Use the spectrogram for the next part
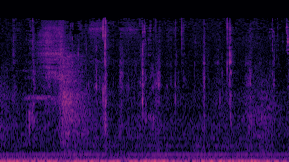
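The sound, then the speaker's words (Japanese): Bites and chewing on freshly made, hot pan-fried gyoza with crisp winged skin and juicy filling, eaten plain without sauce, a series of crisp, wet crunches at an uneven rhythm over a steady low background hum, with no talking. “ジューシーでおいしいすごいね肉汁がたっぷりもうねかじったその中ちょっと見ただけでもうね逆さにできないぐらい肉汁たっぷりなのしかも野菜多めであっさりしてる”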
